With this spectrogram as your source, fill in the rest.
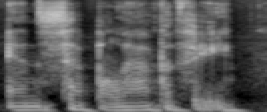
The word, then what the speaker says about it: encephalopathy: brain injury called vaccine encephalopathy. Encephalopathy is the right way to say that word, which could result in permanent damage.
